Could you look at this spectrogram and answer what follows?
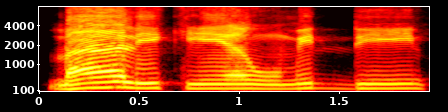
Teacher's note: Hafsun dia membaca dengan mat. Maliki panjang 2 harakat.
